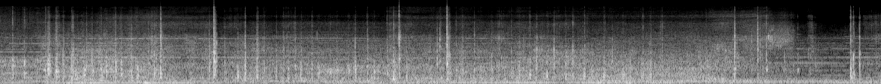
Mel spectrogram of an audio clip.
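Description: Skateboard wheels rolling on concrete with sharp pops and clacks of tricks and landings, over background music with a steady bass line.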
